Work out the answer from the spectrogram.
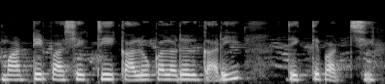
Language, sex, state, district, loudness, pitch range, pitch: Bengali, female, West Bengal, Cooch Behar, -13 LUFS, 220-245 Hz, 230 Hz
